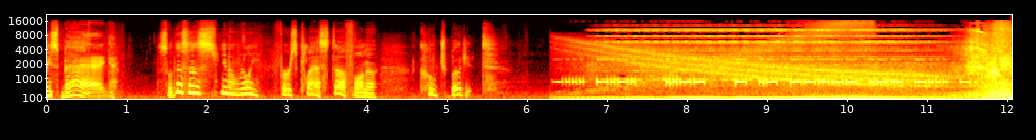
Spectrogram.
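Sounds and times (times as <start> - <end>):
music: 6.3 - 11.1
stuttering beep tone: 6.3 - 12.0
deep rumble: 6.4 - 11.8
falling whistling sweeps: 6.9 - 12.0
whoosh: 7.7 - 12.0.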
